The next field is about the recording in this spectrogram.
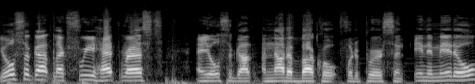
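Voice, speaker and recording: A man with a Dutch accent talks at a fairly quick pace in a bright, sharp tone, his fairly high pitch moving with ordinary variation. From Netherlands. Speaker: car reviewer. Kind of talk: product review. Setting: in a car. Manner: casual.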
